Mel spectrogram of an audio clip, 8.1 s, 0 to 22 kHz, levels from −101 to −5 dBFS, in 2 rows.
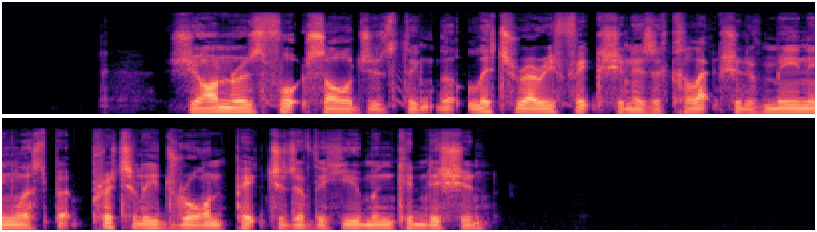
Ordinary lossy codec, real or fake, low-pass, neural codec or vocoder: none; real; 14.4 kHz; none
